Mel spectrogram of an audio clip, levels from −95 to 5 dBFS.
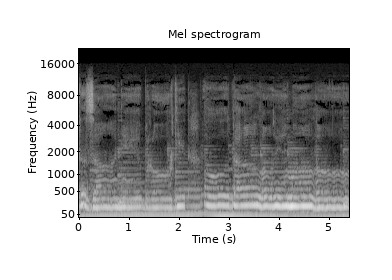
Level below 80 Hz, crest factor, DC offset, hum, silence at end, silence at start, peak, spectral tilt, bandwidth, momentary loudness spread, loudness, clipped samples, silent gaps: -32 dBFS; 14 dB; 3%; none; 0 s; 0 s; -2 dBFS; -7 dB/octave; 12 kHz; 11 LU; -18 LUFS; under 0.1%; none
